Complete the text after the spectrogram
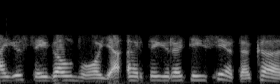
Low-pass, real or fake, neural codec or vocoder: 9.9 kHz; real; none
